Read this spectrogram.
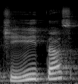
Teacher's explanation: su pronunciación natural está en la penúltima sílaba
